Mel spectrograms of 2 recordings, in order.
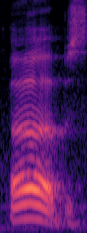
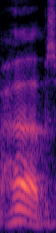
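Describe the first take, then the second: First: The word begins with no H sound. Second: The word begins with an audible H sound. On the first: This is how American speakers say it. "in the United States they're pronounced herbs. The H is silent" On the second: This is how British speakers say it. "We have herbs"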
